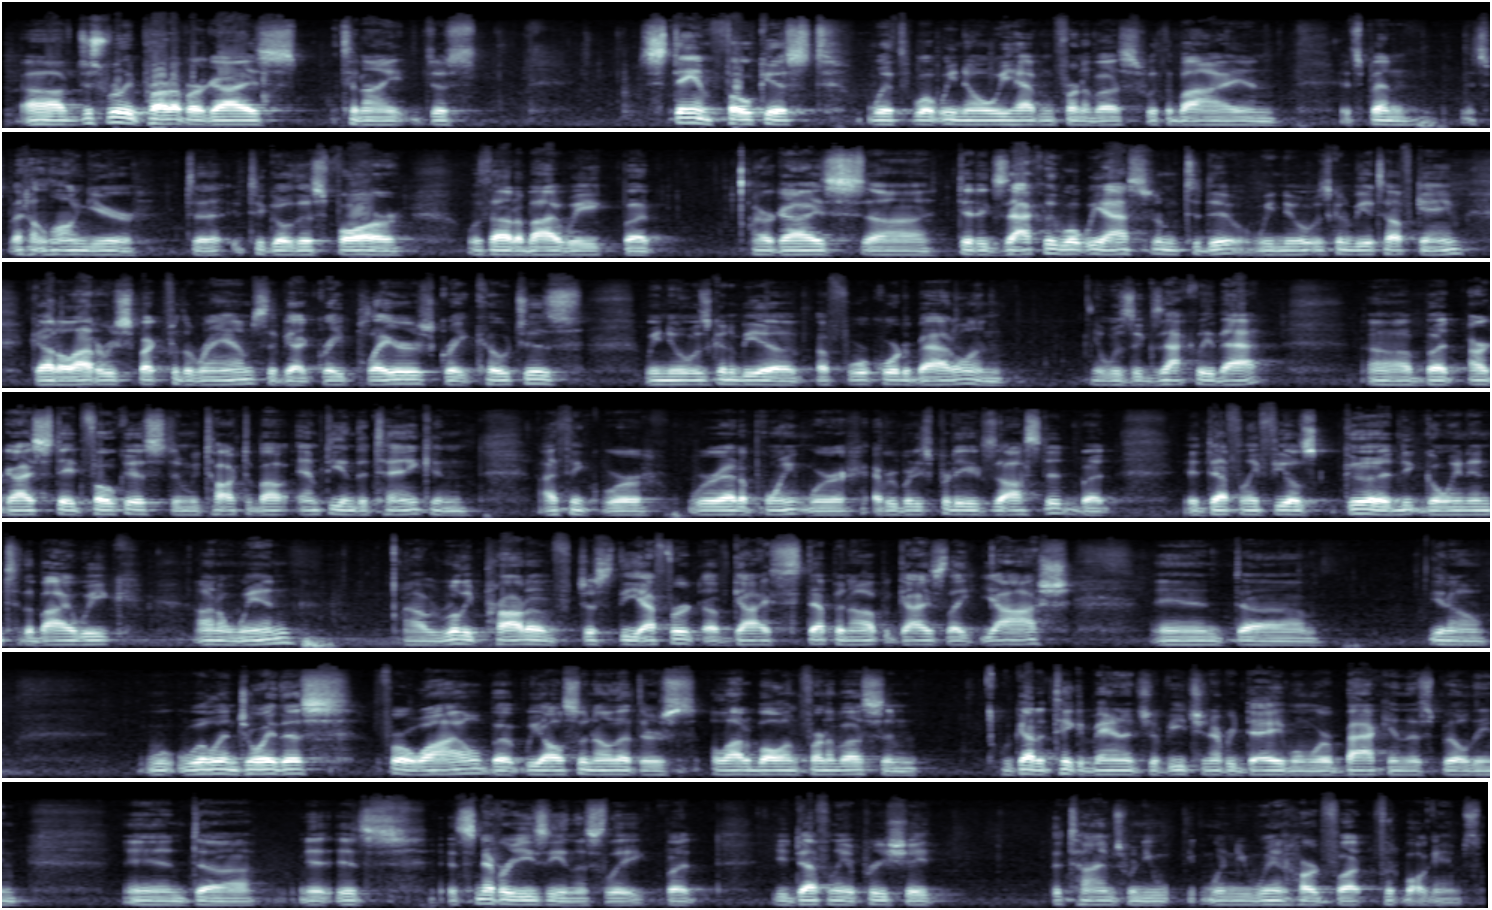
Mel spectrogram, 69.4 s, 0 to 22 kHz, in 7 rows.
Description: But considering just how weary the team was with it’s 12th consecutive game,  Head Coach Matt LaFleur’s post game comments was all about resiliency once again.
